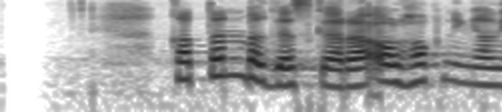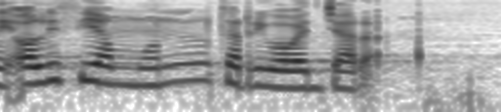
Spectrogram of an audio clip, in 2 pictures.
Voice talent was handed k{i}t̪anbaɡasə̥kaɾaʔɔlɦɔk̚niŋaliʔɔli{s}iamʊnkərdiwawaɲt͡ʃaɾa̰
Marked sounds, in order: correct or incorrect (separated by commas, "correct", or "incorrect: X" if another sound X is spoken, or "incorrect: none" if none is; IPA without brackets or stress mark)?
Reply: incorrect: a, incorrect: f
